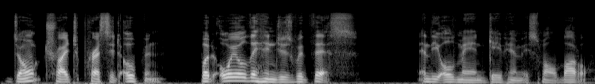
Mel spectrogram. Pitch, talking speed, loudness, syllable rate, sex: 115 Hz, 210 wpm, -20 LUFS, 5.0 syllables/s, male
